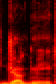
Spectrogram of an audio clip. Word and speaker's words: Jagmeet: I know it's Jagmeet is how it's pronounced, but zigzag jag because of the way it's written.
